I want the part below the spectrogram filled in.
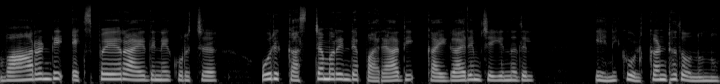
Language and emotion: Malayalam, fearful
